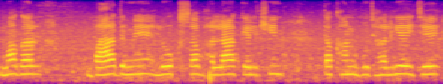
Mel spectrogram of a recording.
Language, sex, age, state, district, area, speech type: Maithili, female, 30-45, Bihar, Madhubani, rural, spontaneous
